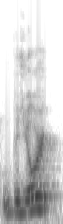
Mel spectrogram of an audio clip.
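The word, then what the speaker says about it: Björk: And if tomorrow want to walk around with a trash bag like Bjork, that's how you say her name, whatever.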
